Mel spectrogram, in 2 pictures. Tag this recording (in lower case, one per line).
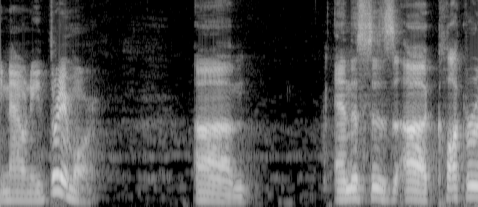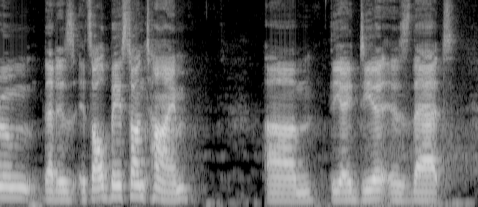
speech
